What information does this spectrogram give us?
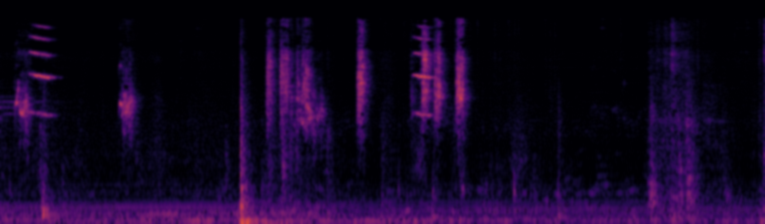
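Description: Budgerigars give short, sharp high chirps and scratchy chatter in scattered bursts, with soft clatter and thumps of cage movement between.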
